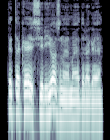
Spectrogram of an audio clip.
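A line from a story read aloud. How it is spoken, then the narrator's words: Calm. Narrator (Russian): произнес он спокойно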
